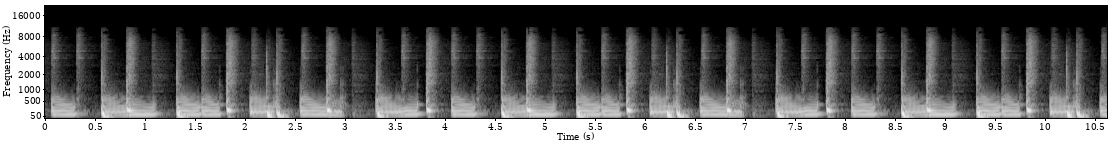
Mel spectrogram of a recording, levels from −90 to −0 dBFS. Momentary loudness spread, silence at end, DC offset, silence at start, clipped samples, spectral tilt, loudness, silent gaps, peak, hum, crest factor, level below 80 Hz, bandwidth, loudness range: 5 LU; 0 s; under 0.1%; 0.05 s; under 0.1%; -6.5 dB/octave; -21 LUFS; none; -4 dBFS; none; 16 dB; -30 dBFS; 11 kHz; 1 LU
